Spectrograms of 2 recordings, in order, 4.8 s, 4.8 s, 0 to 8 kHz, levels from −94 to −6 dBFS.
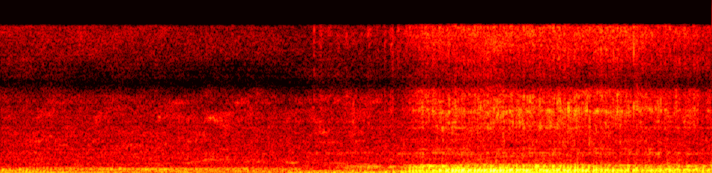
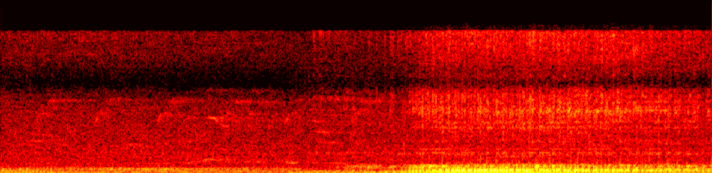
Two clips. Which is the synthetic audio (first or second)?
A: first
